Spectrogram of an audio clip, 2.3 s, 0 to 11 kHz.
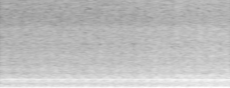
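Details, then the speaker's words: Detroit 8.2L diesel truck, warm, at lumpy uneven idle. It misfires on cylinder three, possibly one or two more, and is smoking and losing power. It is expected to worsen as it gets hotter; an injector is suspected. "now we're looking at least one we can Jack their own number three there possibly is one or two more now obviously there's a high likelihood the hotter this gets the worse again"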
